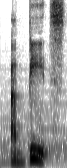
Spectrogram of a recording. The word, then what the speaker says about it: Apizza: In New Haven, it isn't pronounced the way it's spelled. Ah-beetz didn't come from marketing.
